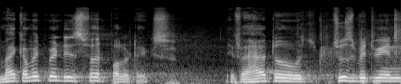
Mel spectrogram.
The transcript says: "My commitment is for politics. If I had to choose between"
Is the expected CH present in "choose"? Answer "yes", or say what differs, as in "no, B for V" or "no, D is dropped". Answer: yes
